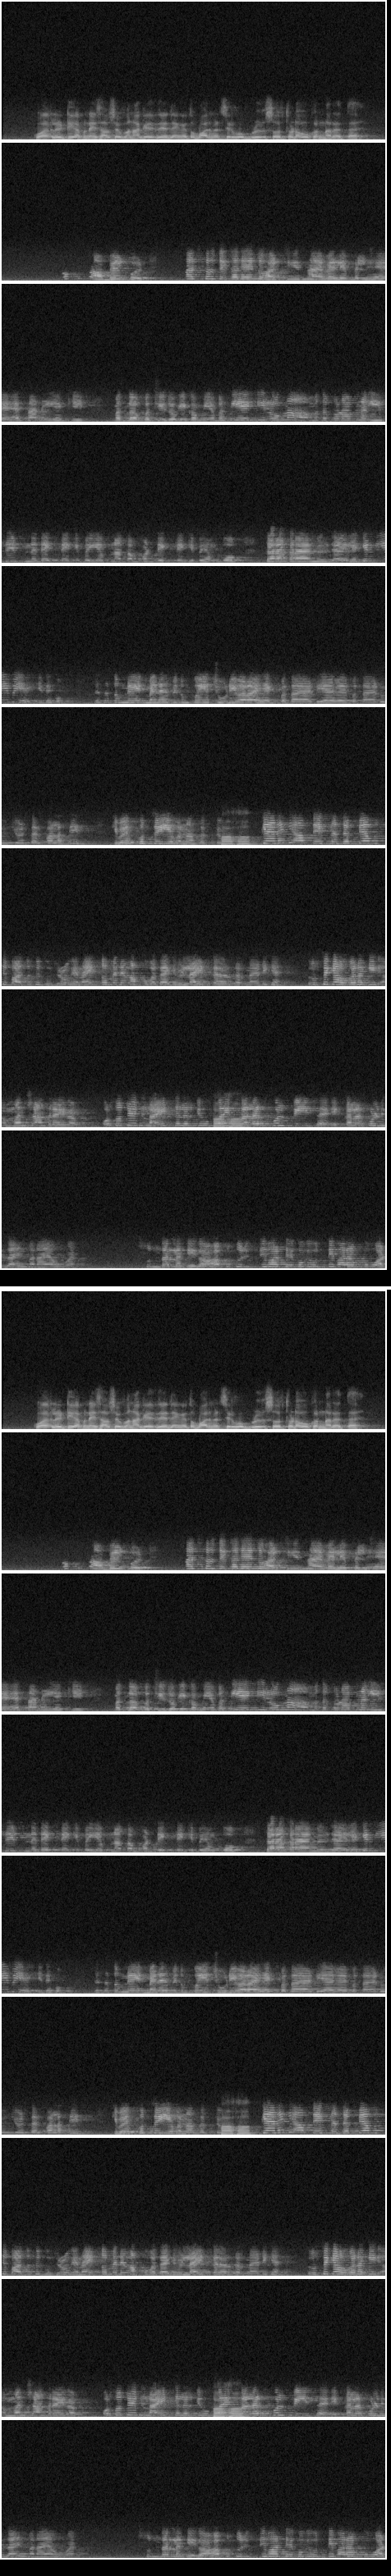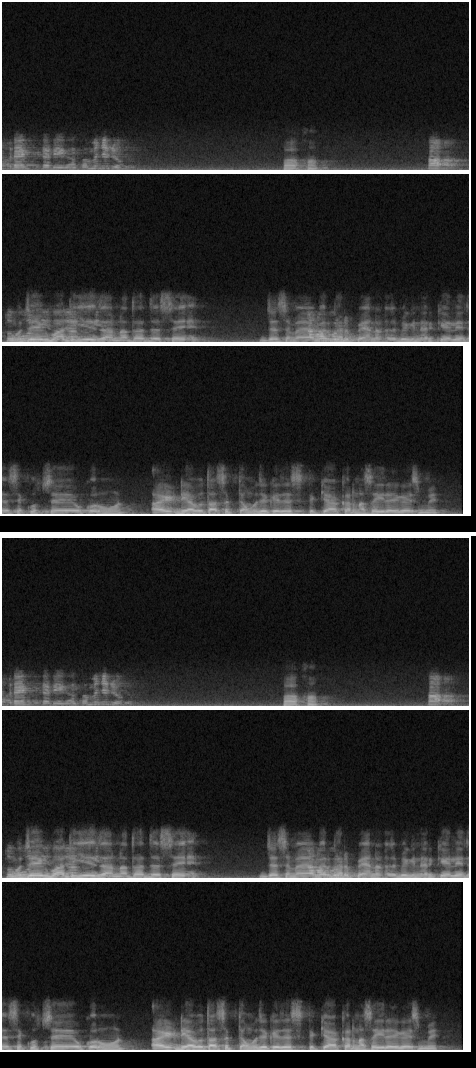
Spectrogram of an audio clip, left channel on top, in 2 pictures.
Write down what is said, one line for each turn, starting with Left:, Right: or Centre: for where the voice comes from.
Right: क्वालिटी अपने हिसाब से बना के दे देंगे तो बाद में सिर्फ वो ब्रश और थोड़ा वो करना रहता है
Centre: हम्म। हाँ बिल्कुल आजकल देखा जाए तो हर चीज ना अवेलेबल है ऐसा नहीं है कि मतलब चीजों की कमी है बस ये है कि लोग ना मतलब थोड़ा अपना इजी देखते हैं कि भाई अपना कंफर्ट देखते हैं कि भाई हमको करा कराया मिल जाए लेकिन ये भी है कि देखो जैसे तुमने मैंने अभी तुमको ये चूड़ी वाला हैक बताया डीआईवाई बताया डू इट योरसेल्फ वाला सीन कि भाई आप खुद से ये बना सकते हो
Right: हाँ हाँ
Centre: क्या है ना कि आप देखना जब भी आप उसके बाजू से गुजरोगे ना एक तो मैंने आपको बताया कि भाई लाइट कलर करना है ठीक है तो उससे क्या होगा ना कि मन शांत रहेगा और सोचो एक लाइट कलर के ऊपर
Right: हाँ
Centre: एक
Right: हाँ
Centre: कलरफुल पीस है एक कलरफुल डिजाइन बनाया हुआ है सुंदर लगेगा आप उसको जितनी बार देखोगे उतनी बार आपको वो अट्रैक्ट करेगा समझ रहे हो
Right: हाँ हाँ
Centre: हाँ तो
Right: मुझे
Centre: वो चीज
Right: एक बात
Centre: हो जाती
Right: ये जानना
Centre: है
Right: था जैसे जैसे मैं
Centre: हाँ
Right: अगर
Centre: बोलो
Right: घर पे है ना बिगिनर के लिए जैसे कुछ से वो करूँ आइडिया बता सकते हो मुझे कि जैसे क्या करना सही रहेगा इसमें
